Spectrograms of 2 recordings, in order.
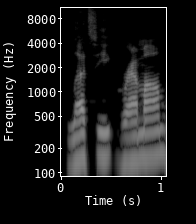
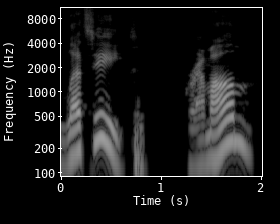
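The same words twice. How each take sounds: First: It runs on with no pause before Grandmom. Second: There is a pause before Grandmom.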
